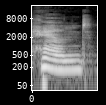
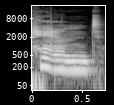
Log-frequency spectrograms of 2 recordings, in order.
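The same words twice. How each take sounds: The two takes are said the same way.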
